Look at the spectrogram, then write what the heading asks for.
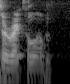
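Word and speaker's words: Orichalcum: Or is that Orcalum orum? It is oricum.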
